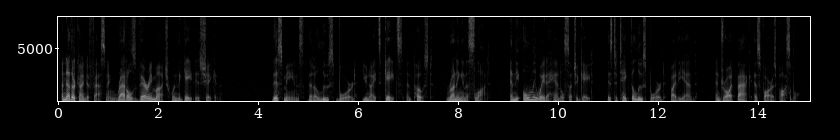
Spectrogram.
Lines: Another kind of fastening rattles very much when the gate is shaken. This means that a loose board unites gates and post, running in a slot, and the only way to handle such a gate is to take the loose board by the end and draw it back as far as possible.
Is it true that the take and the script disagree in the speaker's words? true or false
false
